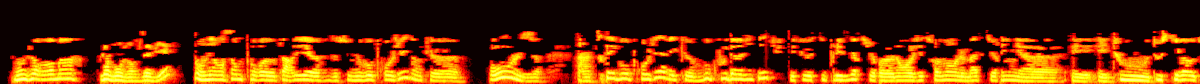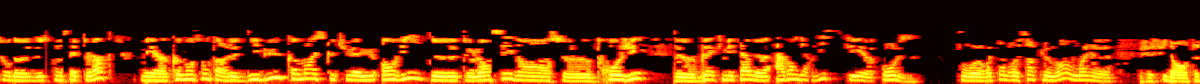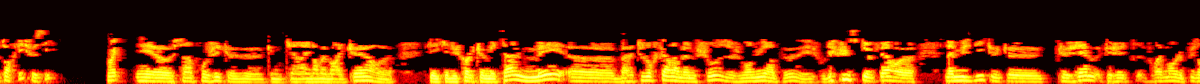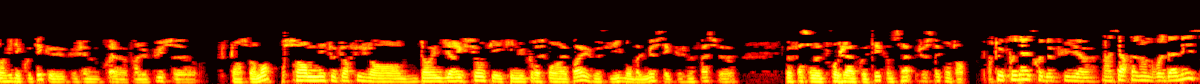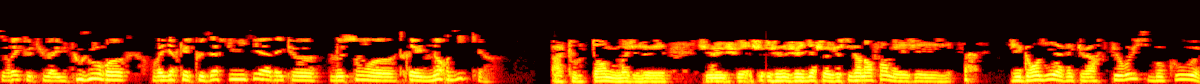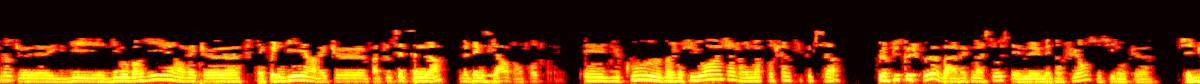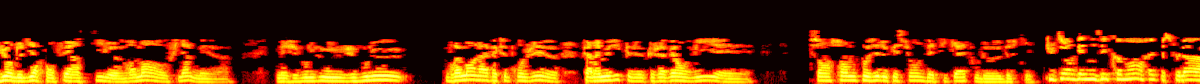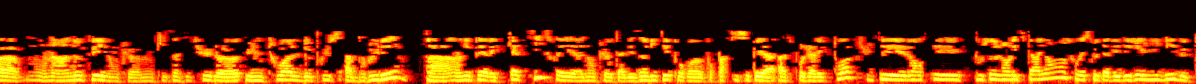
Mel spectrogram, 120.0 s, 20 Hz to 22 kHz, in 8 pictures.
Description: Owls - itw - 09.06.2025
